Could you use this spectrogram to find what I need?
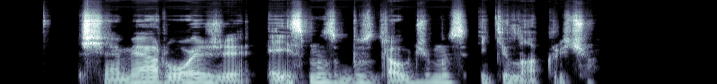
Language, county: Lithuanian, Vilnius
